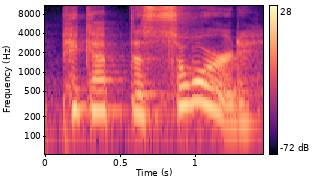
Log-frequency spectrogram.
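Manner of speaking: slowed, firm urgent call; shouted. A narrator's reading. Jack urges Annie to lift the sword, urgent shout. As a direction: order her to grab the sword. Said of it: "he shouted at Annie".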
